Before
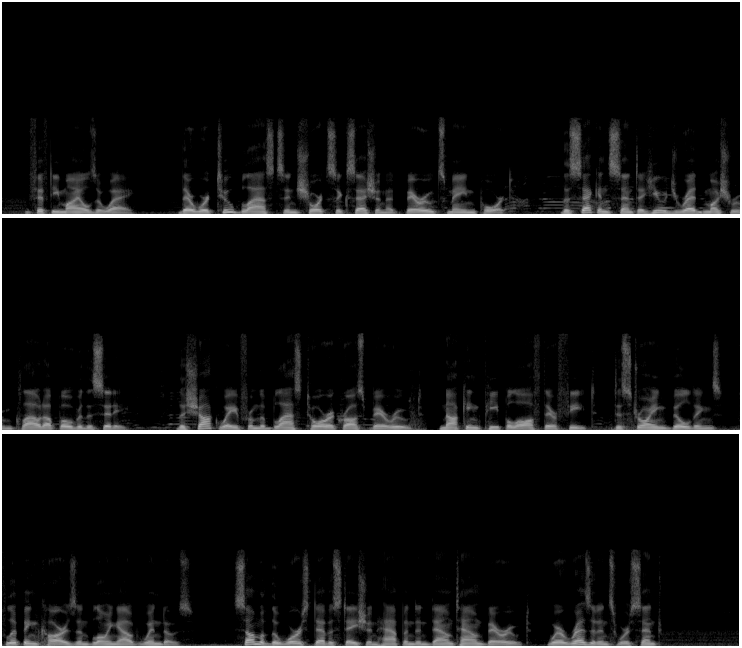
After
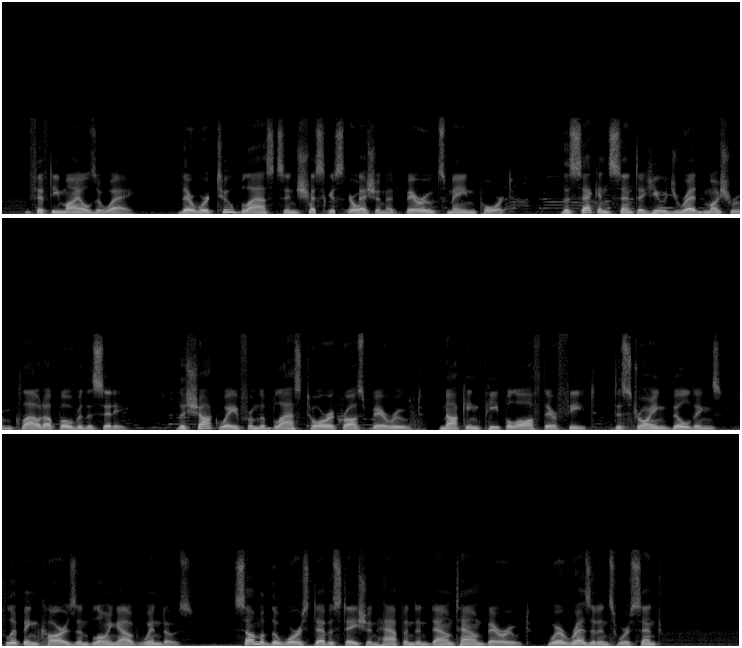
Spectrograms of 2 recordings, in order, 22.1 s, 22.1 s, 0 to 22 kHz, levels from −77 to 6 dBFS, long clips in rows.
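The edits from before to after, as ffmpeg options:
ffmpeg -i in.wav -filter_complex "[0:a]asplit=3[link_01][link_02][link_03];[link_01]atrim=end=3.092[link_04];[link_02]atrim=start=3.088:end=3.572,asetpts=PTS-STARTPTS,areverse[link_05];[link_03]atrim=start=3.568[link_06];[link_04][link_05]acrossfade=duration=0.004:curve1=hsin:curve2=hsin[link_07];[link_07][link_06]acrossfade=duration=0.004:curve1=hsin:curve2=hsin" out.wav

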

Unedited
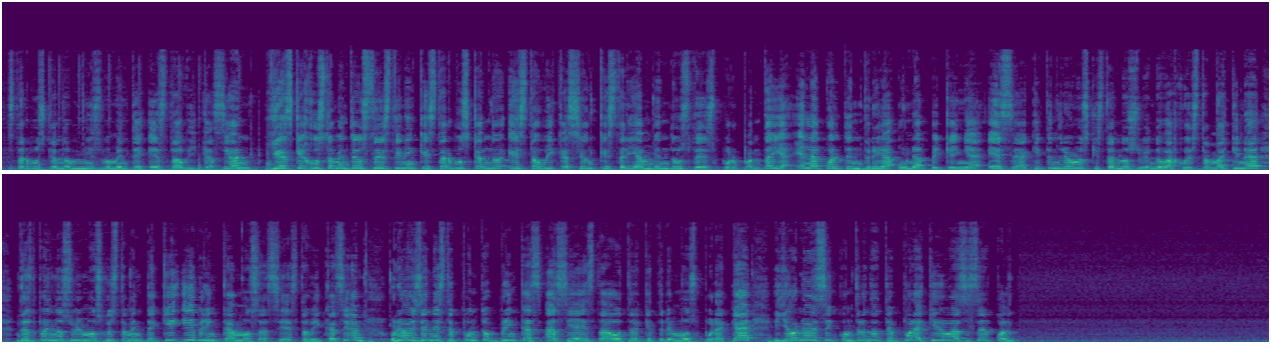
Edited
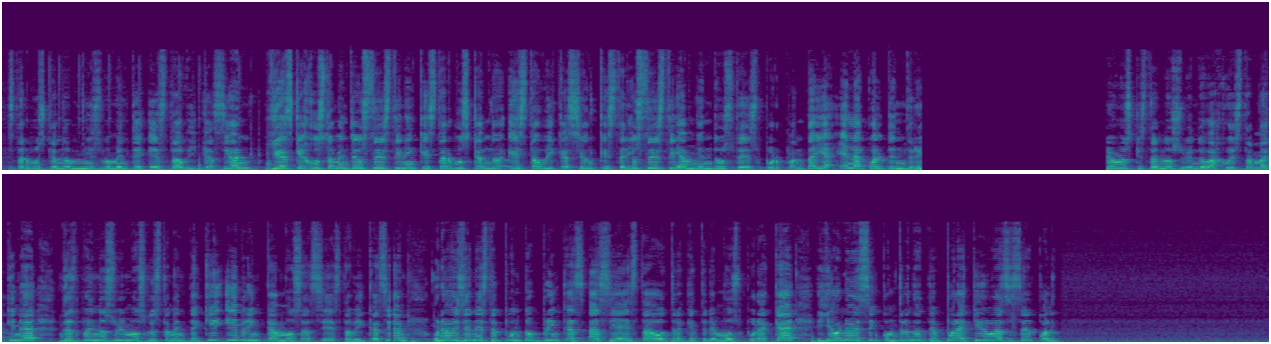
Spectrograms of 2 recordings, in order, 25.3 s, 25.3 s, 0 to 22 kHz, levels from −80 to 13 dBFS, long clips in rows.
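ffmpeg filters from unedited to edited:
ffmpeg -i in.wav -filter_complex "[0:a]asplit=5[link_01][link_02][link_03][link_04][link_05];[link_01]atrim=end=6.312[link_06];[link_02]atrim=start=3.568:end=4.002[link_07];[link_03]atrim=start=6.308:end=8.77,asetpts=PTS-STARTPTS,afade=type=out:start_time=2.458:duration=0.004:curve=hsin[link_08];[link_04]atrim=start=8.77:end=10.62,asetpts=PTS-STARTPTS,volume=0[link_09];[link_05]atrim=start=10.62,asetpts=PTS-STARTPTS,afade=type=in:duration=0.004:curve=hsin[link_10];[link_06][link_07]acrossfade=duration=0.004:curve1=hsin:curve2=hsin[link_11];[link_08][link_09][link_10]concat=n=3:v=0:a=1[link_12];[link_11][link_12]acrossfade=duration=0.004:curve1=hsin:curve2=hsin" out.wav

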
